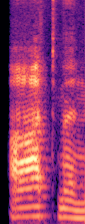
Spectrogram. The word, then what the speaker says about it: atmen: Atmen. Make sure to open your mouth wide on the A. It's not O or Atmen or something like that. It's not Atmen, yeah, or Atmen. It's A. Atmen.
